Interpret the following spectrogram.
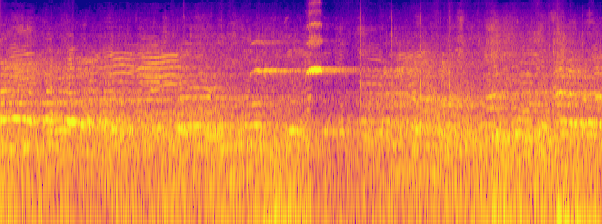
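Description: Voices shouting over an arena crowd. Near the middle, a referee's whistle is blown once for about a second; it is the loudest sound and signals the wrestlers to resume from par terre.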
